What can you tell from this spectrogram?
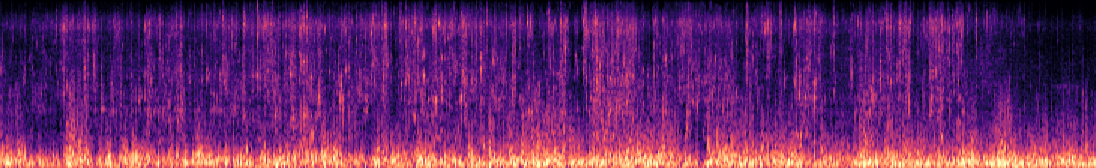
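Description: Wind buffeting the microphone in a steady low rumble, over water sloshing and splashing as hands rub pieces of dried fish in a steel basin of water.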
